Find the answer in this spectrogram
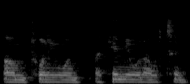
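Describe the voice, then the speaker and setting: A man's voice: on the low side, monotone, quick pace, a little mellow, echoey room. A man in his twenties from the Congo, a podcast guest talking casually and rambling, with slang and frequent restarts. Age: 20s. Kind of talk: casual conversation.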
